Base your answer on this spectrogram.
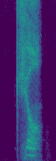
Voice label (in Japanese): "ぎゅっ", kawaii voice; ASMR; 色々なワンショット; 1200 kawaii voice!!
